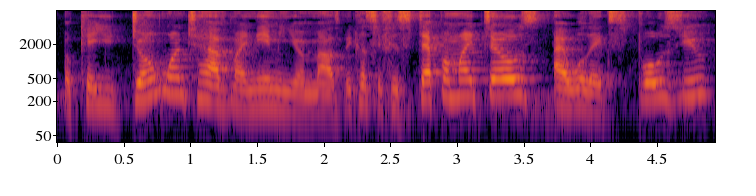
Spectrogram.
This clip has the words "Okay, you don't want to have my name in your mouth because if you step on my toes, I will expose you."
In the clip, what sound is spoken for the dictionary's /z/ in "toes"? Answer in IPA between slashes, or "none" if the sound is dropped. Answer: /z/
